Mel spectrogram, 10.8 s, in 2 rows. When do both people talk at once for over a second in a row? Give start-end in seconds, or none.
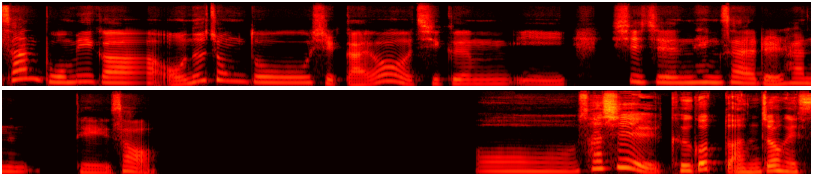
none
